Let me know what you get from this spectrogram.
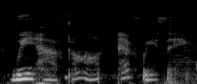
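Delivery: normal talking voice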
